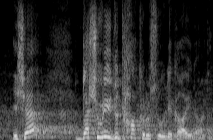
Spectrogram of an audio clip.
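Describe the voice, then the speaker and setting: Faint music plays in the background amid audible room echo. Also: man. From Kashmir. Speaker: Islamic preacher. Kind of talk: sermon. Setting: mosque. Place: home room. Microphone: headset.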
